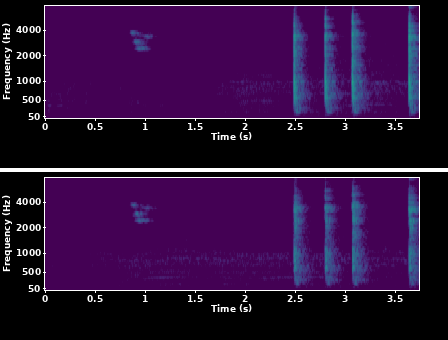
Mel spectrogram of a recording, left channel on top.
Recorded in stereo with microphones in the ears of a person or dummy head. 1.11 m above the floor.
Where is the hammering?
65° left (ahead or behind), 0.5 m.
